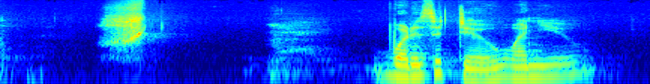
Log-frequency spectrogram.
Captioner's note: whooshing noise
